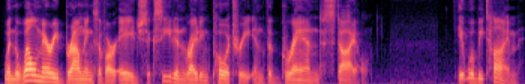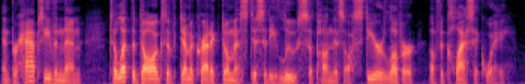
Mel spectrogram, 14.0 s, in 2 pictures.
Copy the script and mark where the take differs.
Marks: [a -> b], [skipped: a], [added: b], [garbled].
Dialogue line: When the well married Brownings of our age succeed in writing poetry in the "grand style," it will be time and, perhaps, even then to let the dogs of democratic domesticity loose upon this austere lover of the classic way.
When the well married Brownings of our age succeed in writing poetry in the "grand style," it will be time and, perhaps, even then to let the dogs of democratic domesticity loose upon this austere lover of the classic way.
